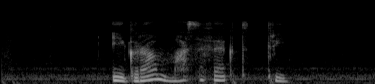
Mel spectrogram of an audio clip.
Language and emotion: Russian, neutral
